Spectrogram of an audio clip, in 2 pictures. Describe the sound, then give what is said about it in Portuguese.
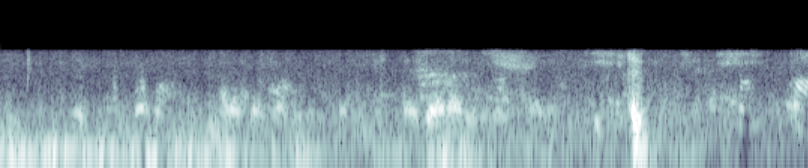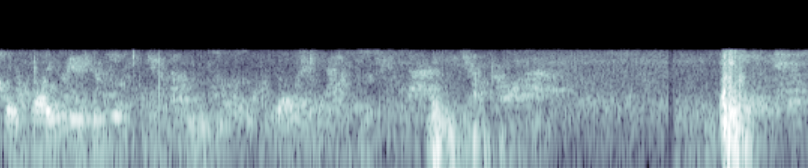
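Someone shifts around inside a car while getting out of it during a phone call, with rustling, a low rumble and a few sharp thumps like a door opening and closing. Faint voices murmur in the background. “eu só vou descer do veículo seu carro agora, eu falo com você no telefone.”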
